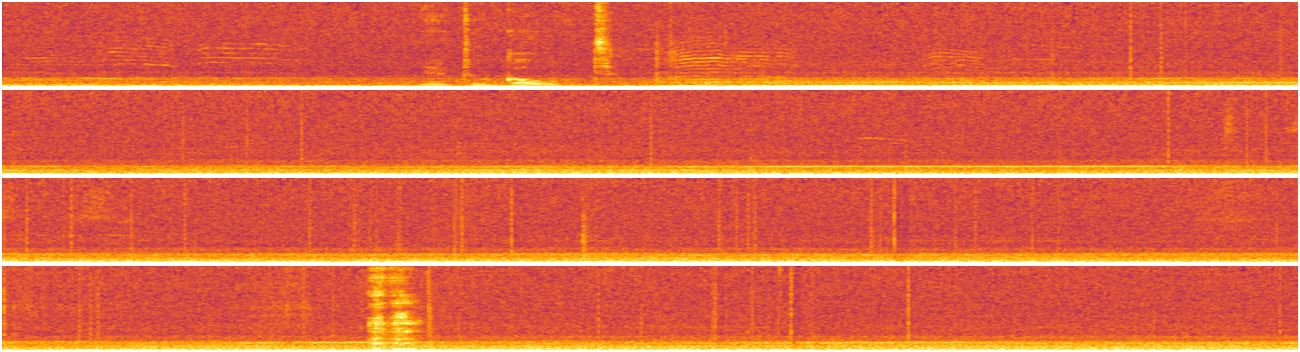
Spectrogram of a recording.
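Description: A car drives along an asphalt road, heard from inside the car, with a low engine and road rumble.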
